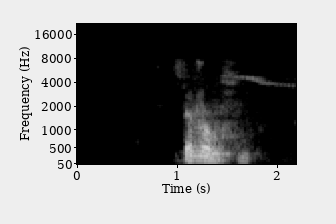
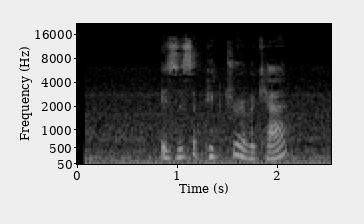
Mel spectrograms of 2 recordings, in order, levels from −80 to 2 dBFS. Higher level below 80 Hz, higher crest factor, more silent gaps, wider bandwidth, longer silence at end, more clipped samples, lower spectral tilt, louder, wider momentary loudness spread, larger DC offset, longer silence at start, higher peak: second, -64 dBFS vs -50 dBFS; about the same, 20 dB vs 18 dB; neither; second, 7.8 kHz vs 16 kHz; first, 0.5 s vs 0 s; neither; first, -8 dB/octave vs -4 dB/octave; first, -21 LUFS vs -34 LUFS; first, 21 LU vs 15 LU; neither; first, 1.05 s vs 0.05 s; first, -4 dBFS vs -18 dBFS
